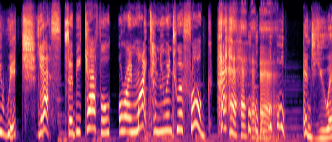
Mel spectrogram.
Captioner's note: laughter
